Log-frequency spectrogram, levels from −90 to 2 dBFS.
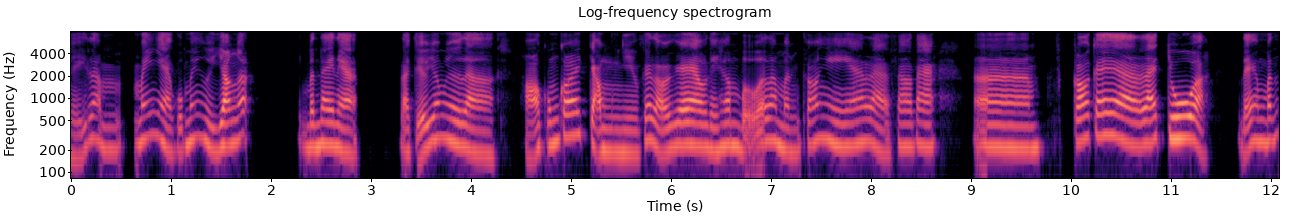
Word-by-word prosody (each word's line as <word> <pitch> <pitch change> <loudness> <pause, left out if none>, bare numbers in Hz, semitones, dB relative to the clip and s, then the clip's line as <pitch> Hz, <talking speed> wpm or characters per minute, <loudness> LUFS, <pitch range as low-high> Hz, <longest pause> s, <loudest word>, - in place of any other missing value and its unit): nghĩ 160 0 -10
là 285 -1 -4 0.3
mấy 275 +5 -5
nhà 260 -10 -3
của 190 0 -8
mấy 265 +6 -5
người 240 -8 -7
dân 235 +1 +5
á, 485 - 0 0.5
bên 225 -2 -4
đây 240 -1 +2
nè, 195 -4 +1 0.4
là, - - -3
kiểu, 190 +2 -3
giống 290 +3 -3
như 255 -4 -1
là, 185 -5 0 0.2
họ 160 - 0
cũng 235 +3 -5
có 310 +3 +4
trồng 190 0 0
nhiều 185 -1 -7
cái 275 - -2
loại 200 -5 +1
rau. 235 -1 +4
Thì 205 -1 -4
hôm 230 0 -2
bữa - - -2
là 270 0 -1
mình 200 -4 -5
có 240 +4 -4
nghe 240 -5 -4
á 250 +1 -2
là, 250 - -2
sao 225 -1 -4
ta, 230 -2 -2 0.4
à, 215 -1 0 0.4
có 265 +3 +4
cái, 315 +1 +3
a, 255 -5 +6
lá 250 +2 +5
chua 285 0 +6 0.4
để - - -4
ăn 260 0 -2
bánh 265 +3 -2
235 Hz, 225 wpm, -25 LUFS, 210-270 Hz, 0.5 s, a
